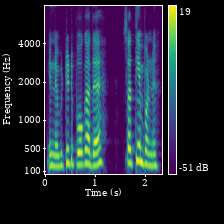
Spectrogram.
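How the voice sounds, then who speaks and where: A woman voicing a frail elderly mother who pleads haltingly and clings to her daughter-in-law. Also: medium pitch, no echo, studio quality, pitched above the performer's own voice, lightly acted. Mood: fearful pleading.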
